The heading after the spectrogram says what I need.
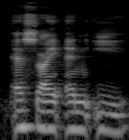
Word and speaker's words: sine: So in order to pronounce sine, it's pronounced like S-I-N-E, sine, but this is what you would write for sine.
